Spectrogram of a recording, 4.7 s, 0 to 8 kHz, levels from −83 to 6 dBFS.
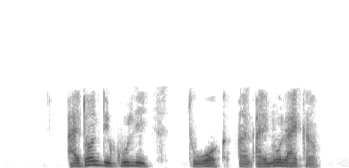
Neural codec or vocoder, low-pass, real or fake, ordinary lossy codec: vocoder, 44.1 kHz, 128 mel bands every 256 samples, BigVGAN v2; 7.2 kHz; fake; AAC, 16 kbps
